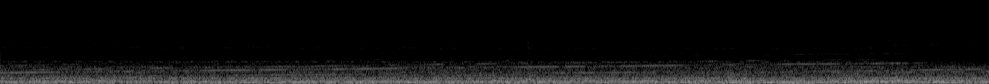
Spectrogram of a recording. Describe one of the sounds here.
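Train wheels rumble steadily on the rails.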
